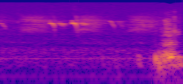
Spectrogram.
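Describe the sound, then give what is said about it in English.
A few short, sharp red crossbill calls chip out at a moderate distance in quick succession, followed by a louder, closer burst of calling or rustling at the very end. “So recording, the rest of the flock is still here. I think it may be a Sitkensis type that has been captured.”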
